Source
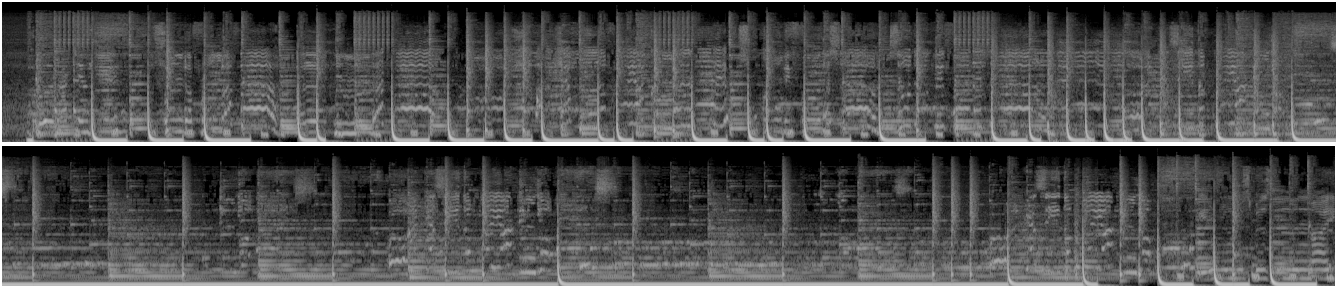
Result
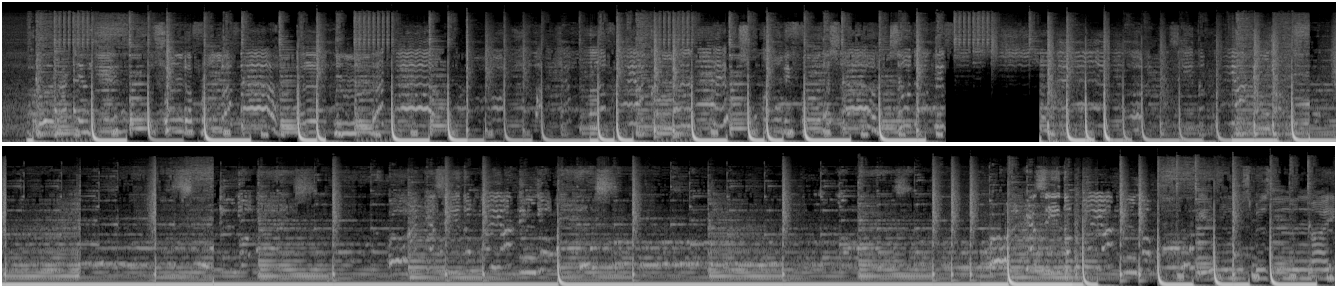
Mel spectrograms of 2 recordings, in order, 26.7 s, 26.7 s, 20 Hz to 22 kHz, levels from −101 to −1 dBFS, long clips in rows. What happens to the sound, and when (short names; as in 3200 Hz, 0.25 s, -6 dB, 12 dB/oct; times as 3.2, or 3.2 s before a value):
1.25–1.97 resonant low shelf 260 Hz -13.5 dB, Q 1.5
4.66–5.89 compressor, threshold -40 dBFS
9.44–10.39 inverse Chebyshev high-pass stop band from 900 Hz, stop band 80 dB
11.08–12.31 compressor 4:1, threshold -40 dBFS
13.08–15.46 reverse
16.6–18.83 notch comb 160 Hz
23.13–24.05 gain +3.5 dB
